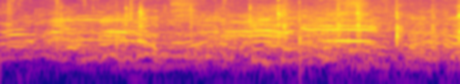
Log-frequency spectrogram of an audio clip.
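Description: Several men's voices shouting and calling out at once, cheering a goal, with scattered sharp smacks among them.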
